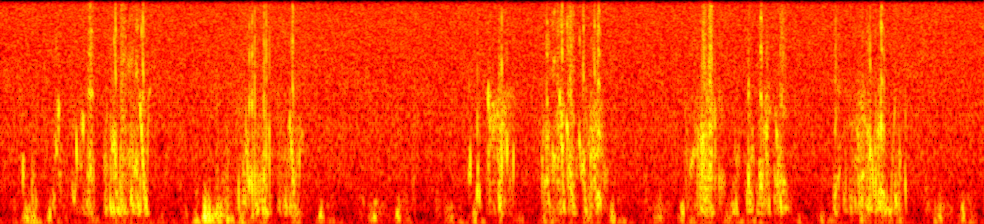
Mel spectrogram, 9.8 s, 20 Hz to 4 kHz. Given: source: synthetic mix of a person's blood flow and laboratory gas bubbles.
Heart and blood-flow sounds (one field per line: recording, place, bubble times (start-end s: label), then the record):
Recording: Doppler ultrasound of blood flow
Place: precordium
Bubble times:
0.20-0.40 s: bubbles
0.52-0.64 s: bubbles
0.69-0.94 s: bubbles
1.02-1.51 s: bubbles
2.35-2.74 s: bubbles
2.76-3.03 s: bubbles
4.67-4.83 s: bubbles
4.85-5.17 s: bubbles
5.39-6.08 s: bubbles
6.83-7.25 s: bubbles
7.30-7.92 s: bubbles
8.32-9.09 s: bubbles
From the record:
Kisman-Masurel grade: 332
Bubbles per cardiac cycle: rolling drumbeat, 9 or more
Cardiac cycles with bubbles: 50 to 99%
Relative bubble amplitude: moderate (0.250 to 0.450)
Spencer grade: 3 (all of the cardiac periods contain showers or single bubble signals, but not dominating or overriding the cardiac motion signals)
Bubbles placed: anywhere in the cardiac cycle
